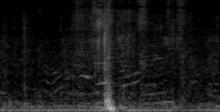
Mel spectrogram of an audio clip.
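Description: Leaves brush against the microphone with a short thump.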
